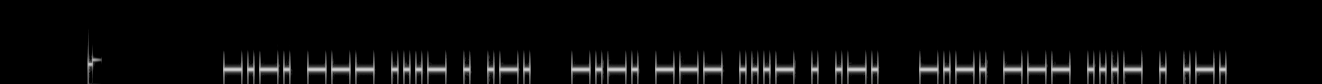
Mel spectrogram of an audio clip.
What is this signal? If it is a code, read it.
Morse code, heard as a keyed tone, about 20 wpm, 700 Hz. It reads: COVER COVER COVER
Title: Top 500 Words Repeated 20wpm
